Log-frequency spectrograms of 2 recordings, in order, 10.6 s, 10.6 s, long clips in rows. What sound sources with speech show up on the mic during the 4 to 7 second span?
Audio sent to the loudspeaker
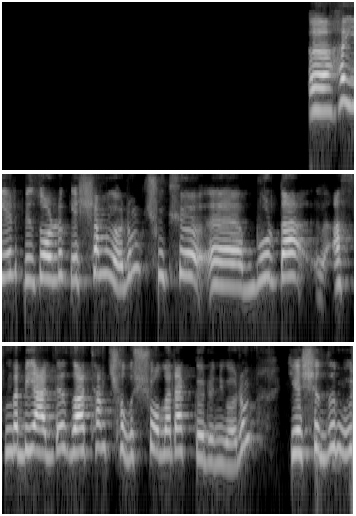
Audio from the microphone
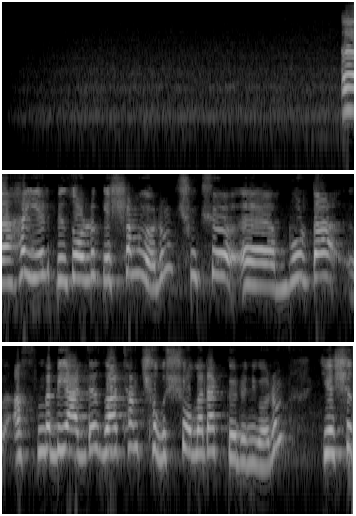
echo only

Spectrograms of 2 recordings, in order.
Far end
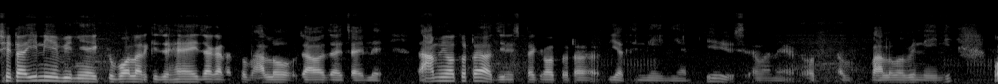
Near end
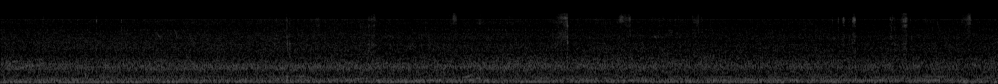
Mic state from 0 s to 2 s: neither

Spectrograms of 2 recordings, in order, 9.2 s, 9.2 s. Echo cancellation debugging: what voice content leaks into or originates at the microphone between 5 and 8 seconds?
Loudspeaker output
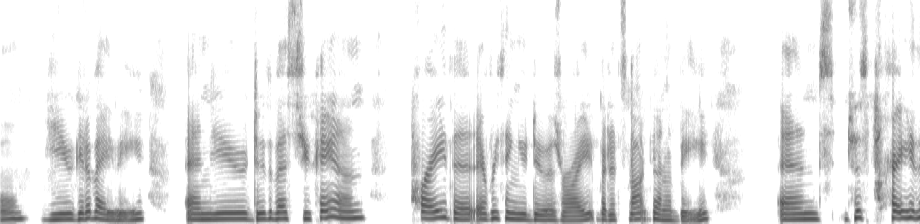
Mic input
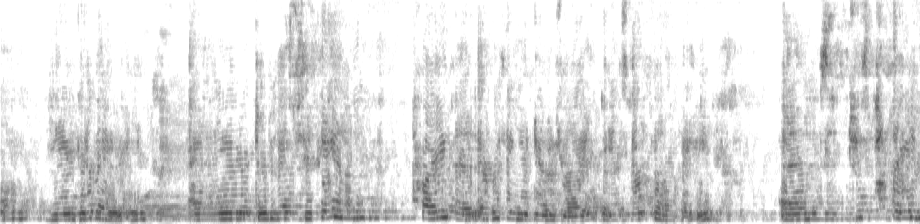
echo only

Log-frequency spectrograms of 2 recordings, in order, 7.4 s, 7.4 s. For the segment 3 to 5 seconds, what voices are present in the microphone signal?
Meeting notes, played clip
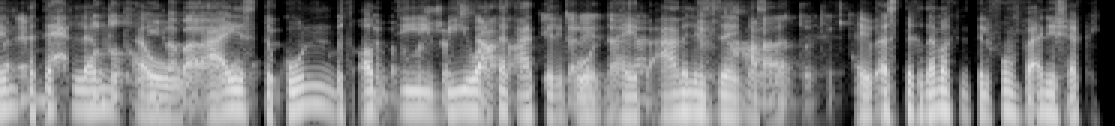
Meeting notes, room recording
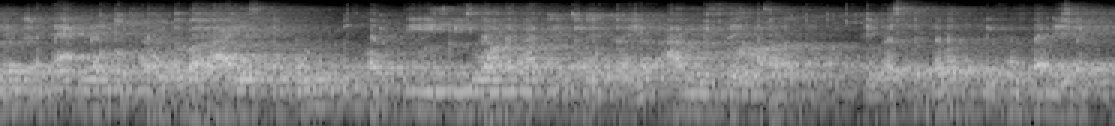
echo only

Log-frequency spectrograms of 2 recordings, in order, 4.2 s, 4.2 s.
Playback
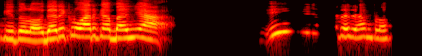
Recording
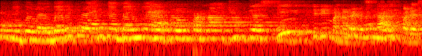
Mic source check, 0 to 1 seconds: echo only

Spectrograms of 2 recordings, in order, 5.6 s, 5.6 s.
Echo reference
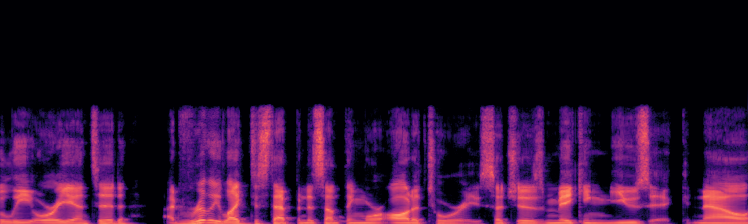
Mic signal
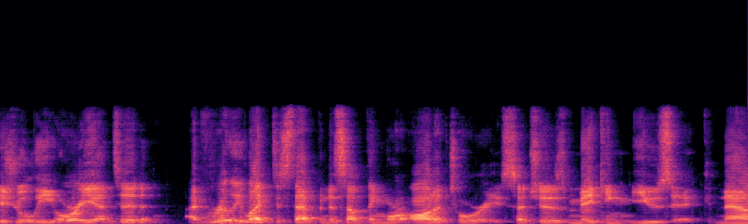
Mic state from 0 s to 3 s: echo only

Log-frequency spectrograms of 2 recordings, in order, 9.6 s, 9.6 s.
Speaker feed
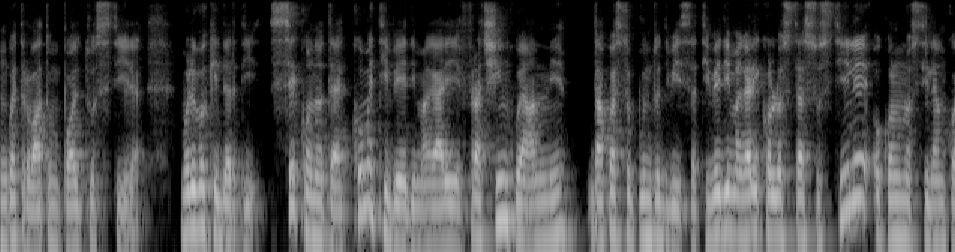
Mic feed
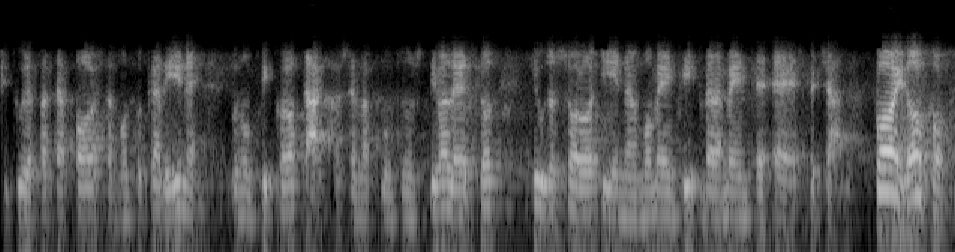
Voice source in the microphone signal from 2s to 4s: user only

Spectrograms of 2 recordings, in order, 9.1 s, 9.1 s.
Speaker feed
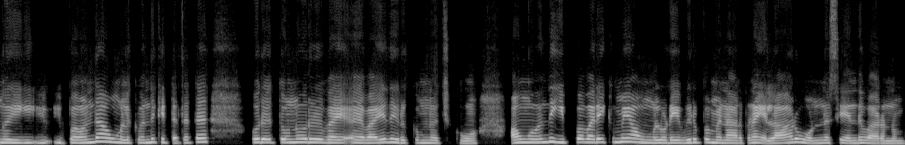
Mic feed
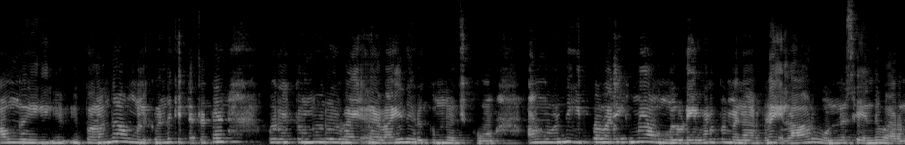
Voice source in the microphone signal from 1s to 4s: echo only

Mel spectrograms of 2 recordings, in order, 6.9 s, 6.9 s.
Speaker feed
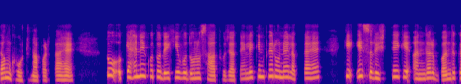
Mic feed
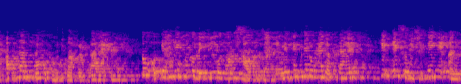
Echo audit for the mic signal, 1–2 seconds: echo only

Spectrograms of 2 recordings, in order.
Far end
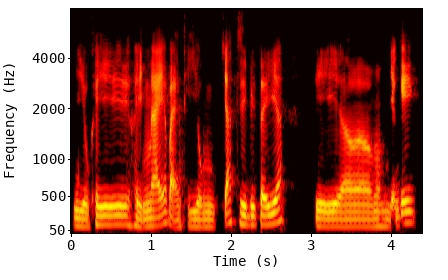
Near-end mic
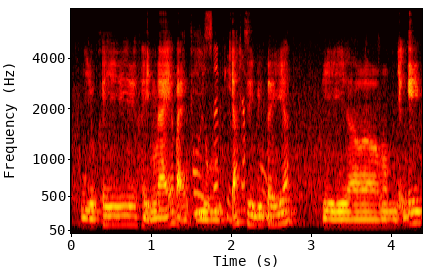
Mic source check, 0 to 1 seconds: echo only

